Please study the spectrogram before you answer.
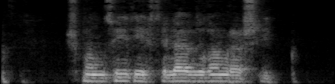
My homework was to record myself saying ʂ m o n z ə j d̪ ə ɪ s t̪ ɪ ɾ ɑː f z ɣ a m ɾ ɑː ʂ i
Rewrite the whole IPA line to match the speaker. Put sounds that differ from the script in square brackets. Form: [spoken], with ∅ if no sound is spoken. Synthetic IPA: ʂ m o n z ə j d̪ ə ɪ [x] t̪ ɪ [l] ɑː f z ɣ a m ɾ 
